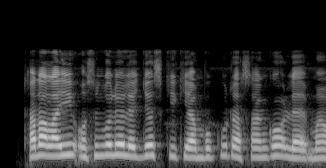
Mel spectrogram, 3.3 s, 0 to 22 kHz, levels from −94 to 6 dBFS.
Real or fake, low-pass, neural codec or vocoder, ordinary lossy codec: real; 7.2 kHz; none; none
